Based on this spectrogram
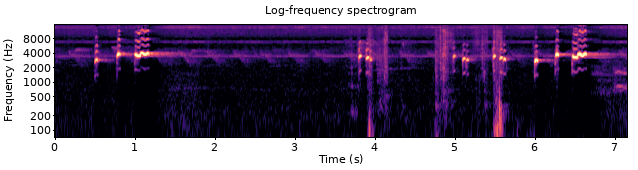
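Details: Kutilang emas song: a crisp whistled phrase, then a pause, then a rapid series of liquid notes and another rising-falling whistle, with a couple of dull thuds.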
